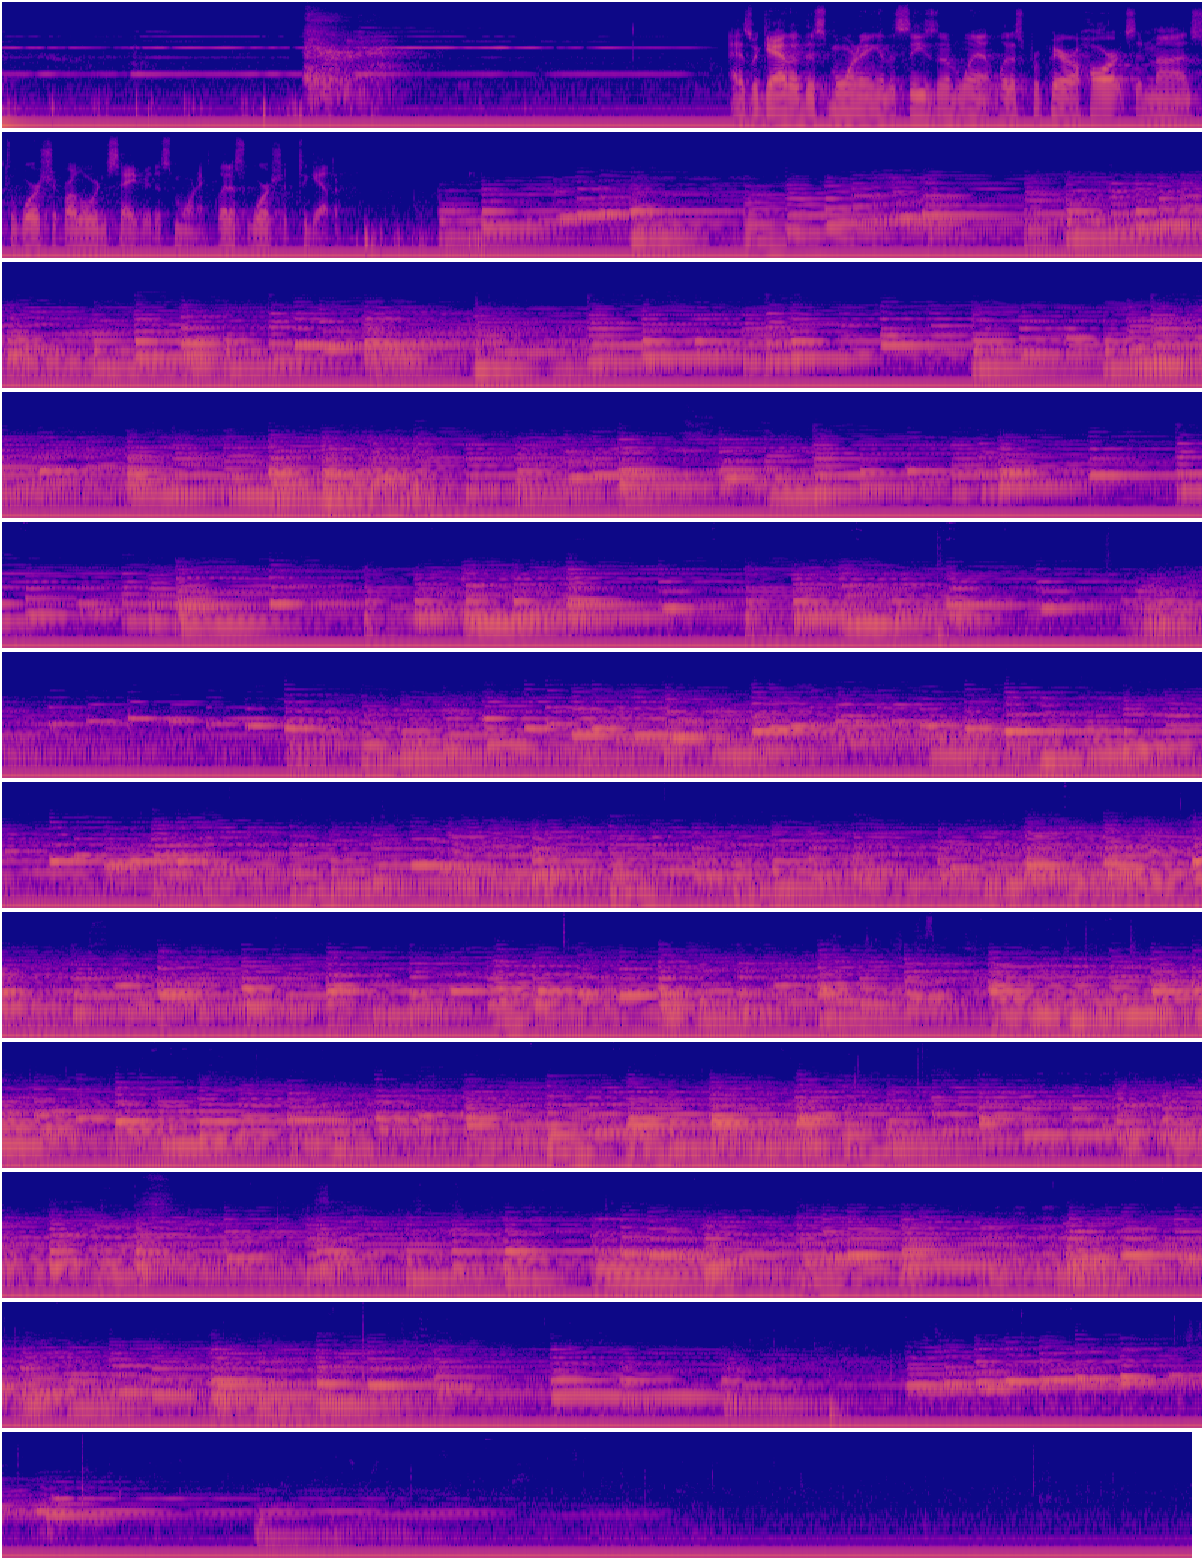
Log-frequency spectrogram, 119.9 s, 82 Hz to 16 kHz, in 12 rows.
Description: Matthew 18:21-35 Service Type: Morning Bible Text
